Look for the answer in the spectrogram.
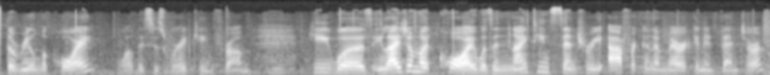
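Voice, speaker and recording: A woman with a fairly low voice anchors the news. She reads scripted items in a measured, formal way, with music running behind her. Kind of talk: scripted newscast reading.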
